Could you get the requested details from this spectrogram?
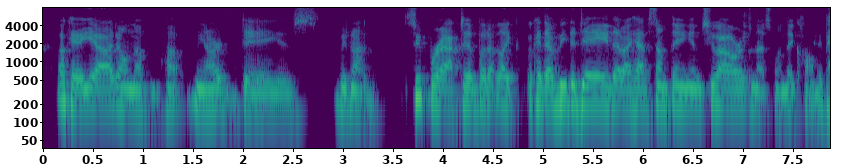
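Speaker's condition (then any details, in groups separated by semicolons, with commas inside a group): No condition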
